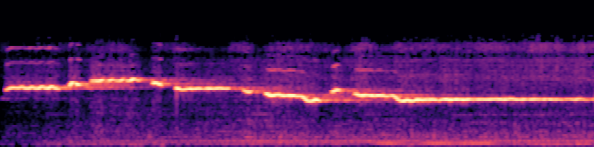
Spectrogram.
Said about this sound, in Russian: Этот свист непростой. Это позывные подпольной французской радиостанции «Радио Родина», действовавшей во время нацистской оккупации. Мелодию насвистывал актер Клод Дофен.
